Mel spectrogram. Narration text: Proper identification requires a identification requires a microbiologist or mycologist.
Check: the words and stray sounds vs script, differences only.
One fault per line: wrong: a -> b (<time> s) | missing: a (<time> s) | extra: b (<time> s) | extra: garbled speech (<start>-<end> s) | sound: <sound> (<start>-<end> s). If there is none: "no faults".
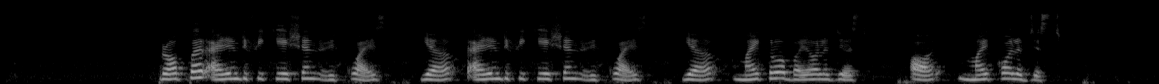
no faults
